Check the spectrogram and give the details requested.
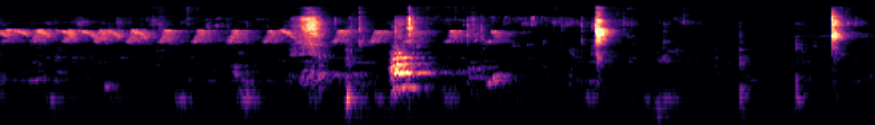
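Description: A bird's rapid trill of short high chirps, about five a second, stopping about four seconds in, over scattered soft eating sounds and a few sharp clicks.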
